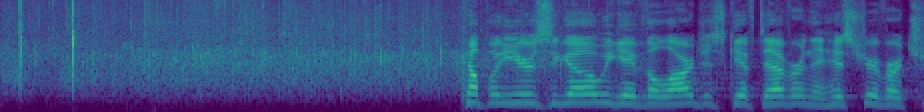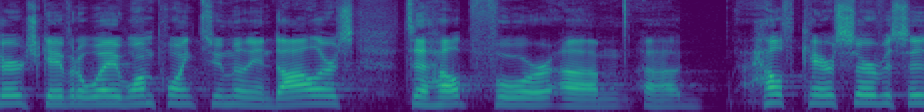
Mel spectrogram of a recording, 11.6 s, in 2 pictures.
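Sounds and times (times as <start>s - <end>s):
sharp claps: 0.0s - 3.0s
church congregation applauding: 0.0s - 3.9s
speech: 2.9s - 11.5s.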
